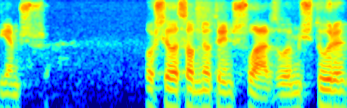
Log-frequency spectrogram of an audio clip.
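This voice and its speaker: A man with a European Portuguese accent, fairly low-pitched, at a moderate pace with monotone, flat intonation. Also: very clean recording, silent background. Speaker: physicist. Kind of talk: lecture. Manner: halting, many fillers and restarts.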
